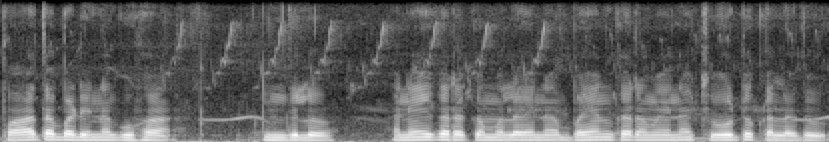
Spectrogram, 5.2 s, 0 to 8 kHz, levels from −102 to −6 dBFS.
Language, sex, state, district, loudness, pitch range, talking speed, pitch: Telugu, male, Andhra Pradesh, Sri Satya Sai, -15 LUFS, 140-150 Hz, 105 wpm, 145 Hz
